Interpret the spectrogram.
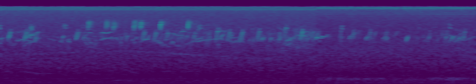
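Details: An autumn/winter flock of European goldfinches at Rainham Marshes, South Essex, in a tree after a jogger flushed them, sings a busy chorus of bright tinkling twitters and liquid chirps, many birds overlapping, over a low hum of distant traffic.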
